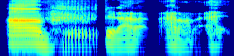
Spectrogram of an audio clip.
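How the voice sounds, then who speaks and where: A man's voice: medium pitch, takes it slowly, bright, forceful tone, slightly rough, no echo, studio quality. A man co-hosting a wrestling podcast, talking casually and hesitantly, with many ums and restarts. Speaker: podcast co-host.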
